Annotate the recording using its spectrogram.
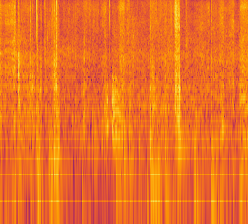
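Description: A box cutter slitting the packing tape on a cardboard box, then the cardboard flaps being pulled open: a run of sharp rips, scrapes and knocks.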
